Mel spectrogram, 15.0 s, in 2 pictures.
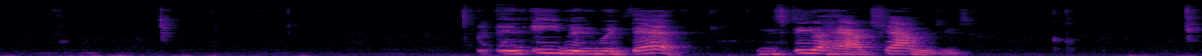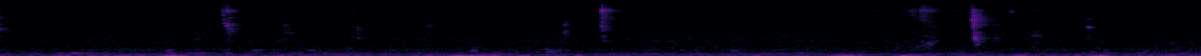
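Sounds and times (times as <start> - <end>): low steady hum: 0.0 - 15.0
person chewing grapes: 6.5 - 15.0.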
